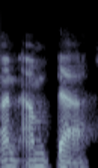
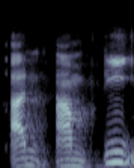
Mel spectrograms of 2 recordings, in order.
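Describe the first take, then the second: First: The word ends in the vowel a. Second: The word ends in the vowel i. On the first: The verse keeps its proper meaning. The speaker calls it right. "bacaan yang betul iaitu an amta" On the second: The meaning of the verse is changed. The speaker calls it wrong. "gue baca an amti"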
